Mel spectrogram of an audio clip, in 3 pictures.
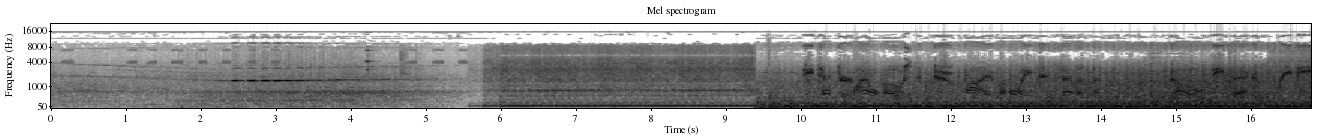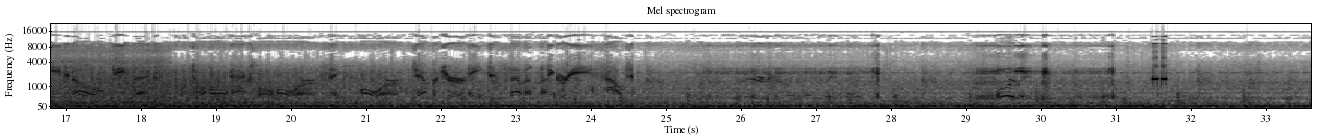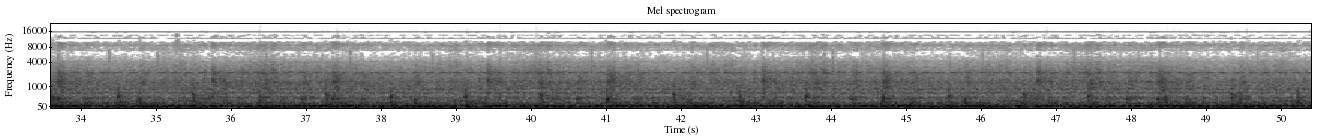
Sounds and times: Speech: 0:10.0 - 0:14.0, 0:14.9 - 0:24.6, 0:25.9 - 0:27.9, 0:29.2 - 0:30.1.

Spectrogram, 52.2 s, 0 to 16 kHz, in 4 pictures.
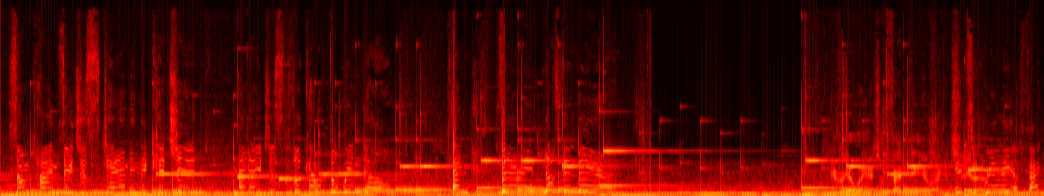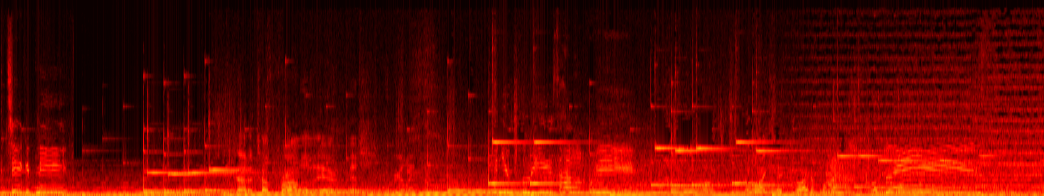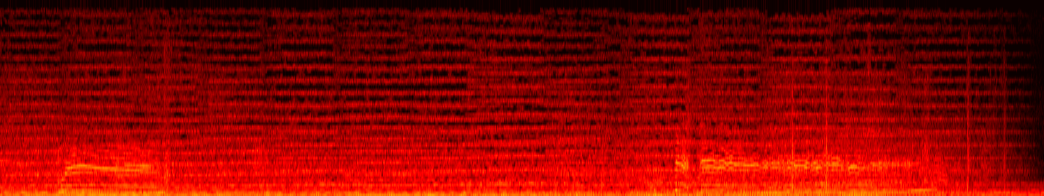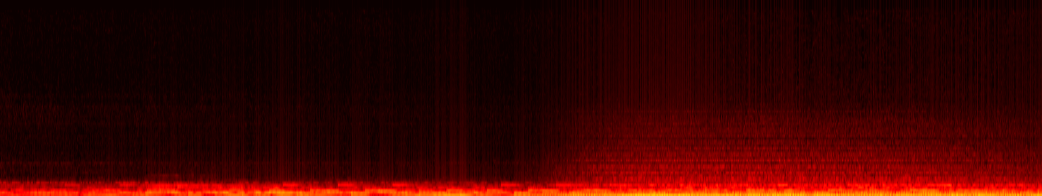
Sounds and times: Music: 0:00.0 - 0:52.1
Speech: 0:10.4 - 0:13.9, 0:15.9 - 0:18.5, 0:19.3 - 0:21.0, 0:21.8 - 0:25.4, 0:26.8 - 0:28.2, 0:34.5 - 0:38.1.

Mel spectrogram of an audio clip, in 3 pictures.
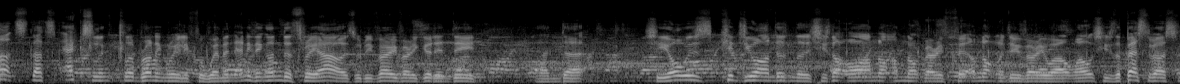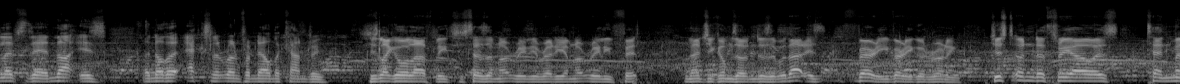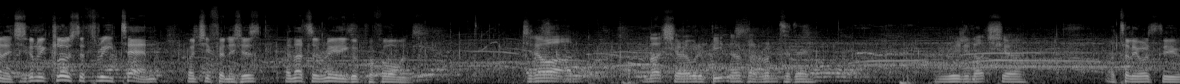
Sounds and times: Speech: 0:00.0 - 0:28.0, 0:28.8 - 0:32.0, 0:33.0 - 0:33.9, 0:34.7 - 0:35.4
Outside, urban or manmade: 0:00.0 - 0:35.4.

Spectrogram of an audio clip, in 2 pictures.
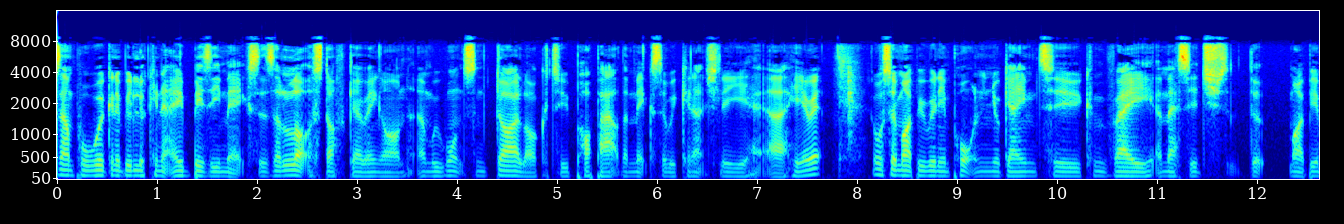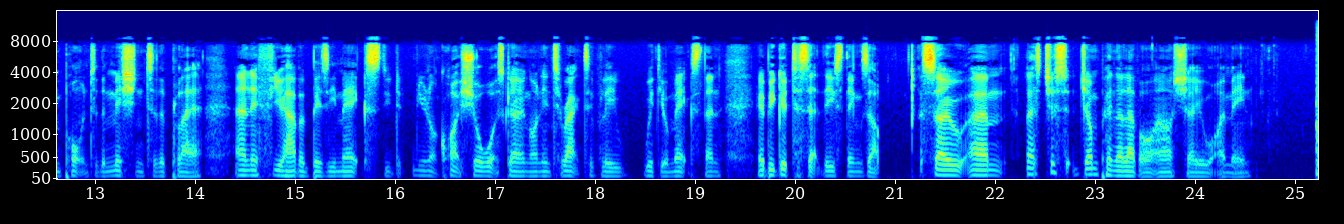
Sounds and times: Speech: 0:00.0 - 0:24.6.

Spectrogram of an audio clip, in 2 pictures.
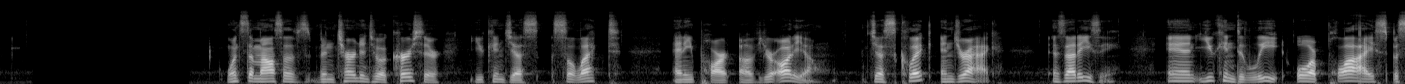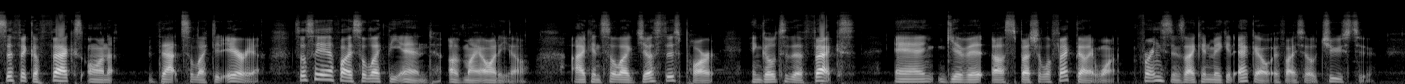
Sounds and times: Speech: 0:02.2 - 0:27.8.

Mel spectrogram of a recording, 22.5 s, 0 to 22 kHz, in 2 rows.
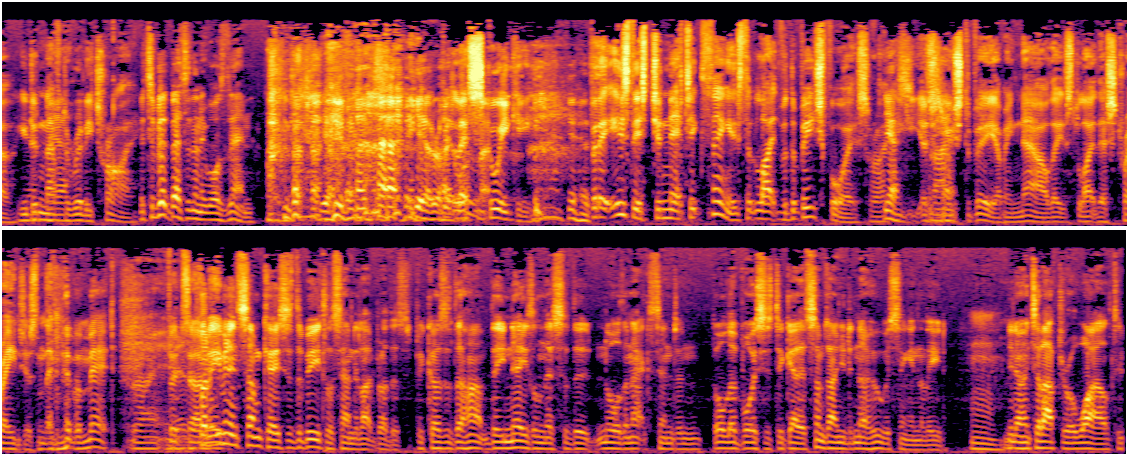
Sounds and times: Speech: 0:00.0 - 0:22.4.

